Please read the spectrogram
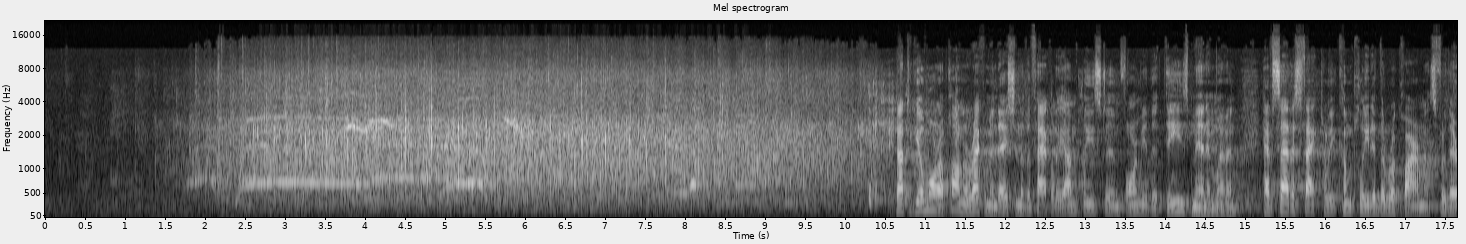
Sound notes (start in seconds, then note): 2.0 applause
